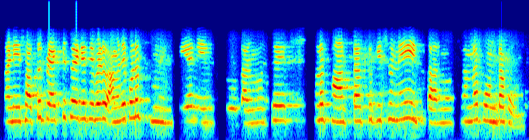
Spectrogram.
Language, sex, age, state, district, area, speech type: Bengali, female, 18-30, West Bengal, Purba Bardhaman, urban, conversation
